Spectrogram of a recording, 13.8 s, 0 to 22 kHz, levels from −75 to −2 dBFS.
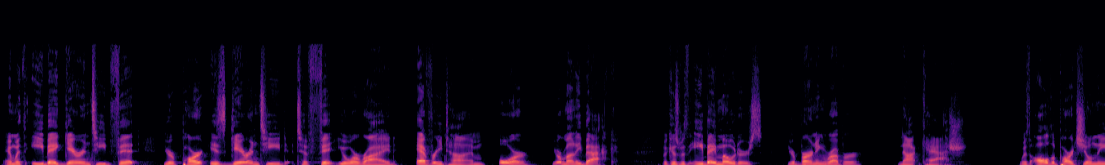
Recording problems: abrupt cut into speech; at the end

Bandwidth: 16 kHz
